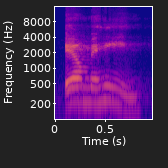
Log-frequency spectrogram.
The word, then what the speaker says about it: El Mehin: Hold on, cause he has it written in how it's supposed to be pronounced. It is El Mehin. Okay.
